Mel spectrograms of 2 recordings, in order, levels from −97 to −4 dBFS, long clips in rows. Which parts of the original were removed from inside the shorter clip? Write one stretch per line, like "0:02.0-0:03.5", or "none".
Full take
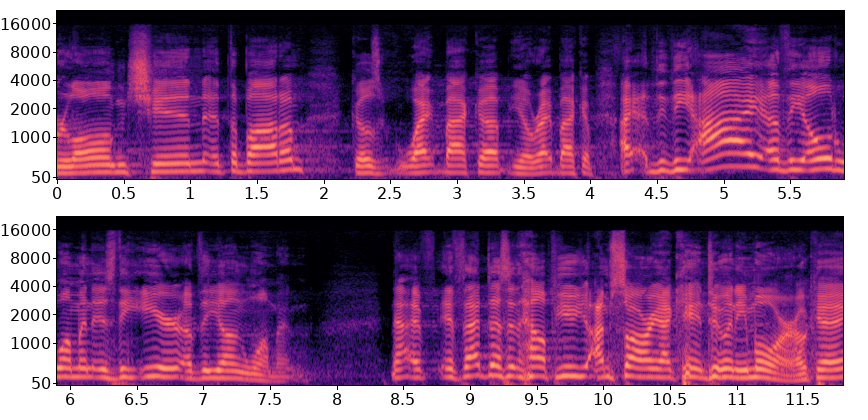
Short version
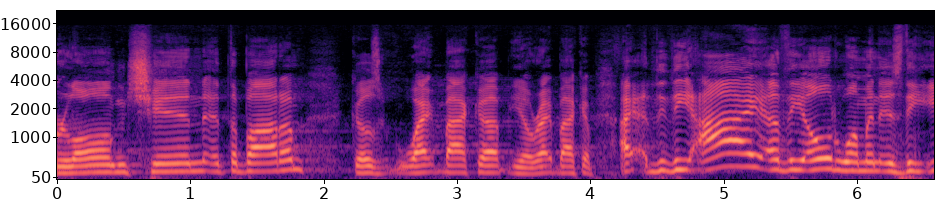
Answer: none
